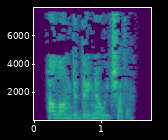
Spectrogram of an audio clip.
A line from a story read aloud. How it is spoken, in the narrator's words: Keynes asked Larissa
